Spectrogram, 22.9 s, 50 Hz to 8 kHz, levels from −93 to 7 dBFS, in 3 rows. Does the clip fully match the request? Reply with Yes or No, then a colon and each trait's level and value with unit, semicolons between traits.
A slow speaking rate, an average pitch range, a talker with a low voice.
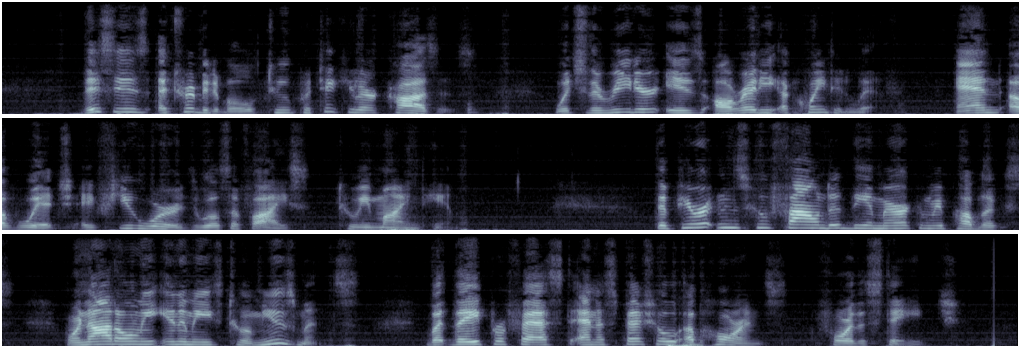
No: slow, 120 wpm; average, 4.6 semitones; medium, 180 Hz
